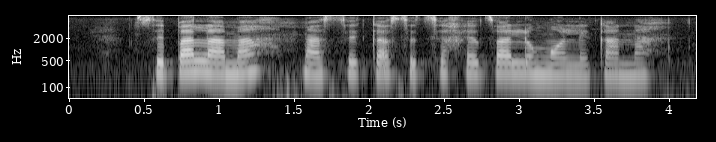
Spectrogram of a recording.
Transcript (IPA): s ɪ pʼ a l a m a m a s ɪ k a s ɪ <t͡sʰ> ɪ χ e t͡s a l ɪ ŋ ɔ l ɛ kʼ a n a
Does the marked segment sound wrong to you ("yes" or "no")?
no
